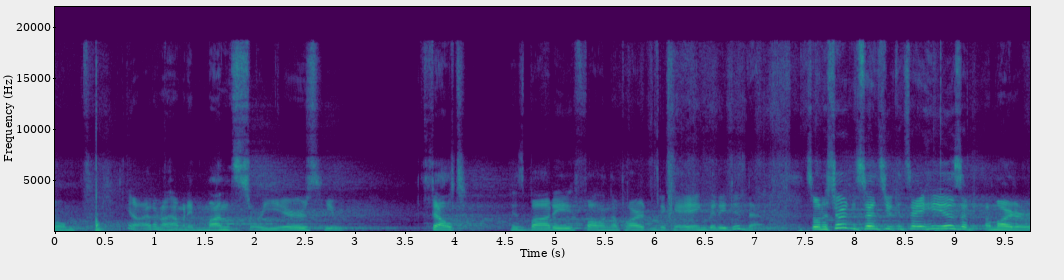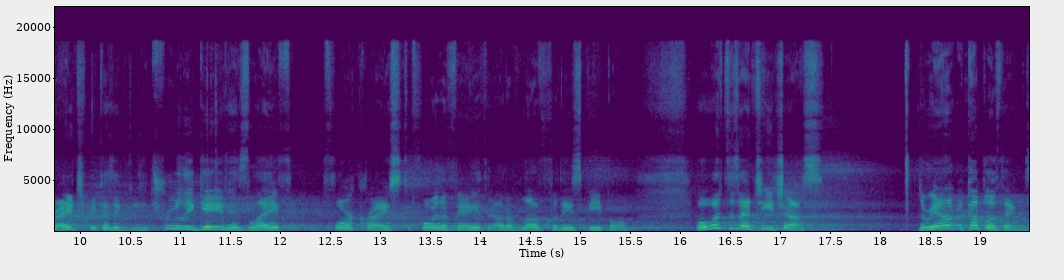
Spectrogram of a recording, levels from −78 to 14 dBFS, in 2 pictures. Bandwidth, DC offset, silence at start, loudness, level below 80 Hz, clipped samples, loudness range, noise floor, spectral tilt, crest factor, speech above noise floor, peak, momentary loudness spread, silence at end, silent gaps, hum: 19 kHz; under 0.1%; 0 s; -22 LUFS; -56 dBFS; under 0.1%; 6 LU; -46 dBFS; -5 dB/octave; 18 dB; 24 dB; -4 dBFS; 16 LU; 0 s; none; none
